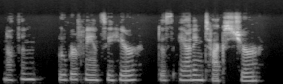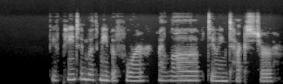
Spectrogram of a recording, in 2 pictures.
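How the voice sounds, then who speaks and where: A woman's voice: mid-range voice, creaky. Chatty woman teaching a painting class. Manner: chatty, thinks aloud while painting. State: keeps clearing her throat. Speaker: painting instructor. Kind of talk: relaxed paint-along tutorial.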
